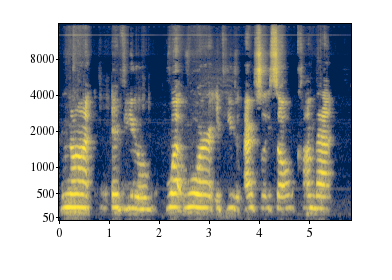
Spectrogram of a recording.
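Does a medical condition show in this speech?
Yes: ALS; young-onset ALS, diagnosed in twenties before 35, prolonged diagnosis after third EMG, second opinion at multidisciplinary clinic.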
